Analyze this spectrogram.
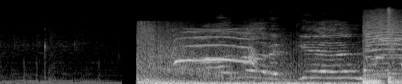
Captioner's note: woman screaming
